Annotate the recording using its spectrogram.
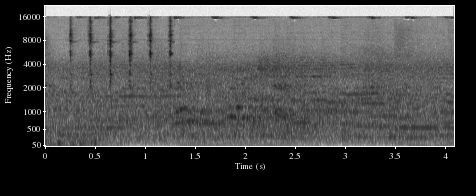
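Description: Rapid run of about seven sharp ticks in the first second, a clock-ticking sound effect, followed by soft background music.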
